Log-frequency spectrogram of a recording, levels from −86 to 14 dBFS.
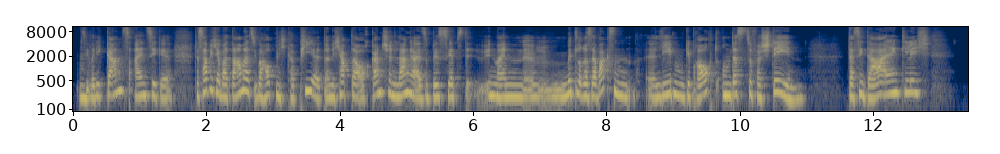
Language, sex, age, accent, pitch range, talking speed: German, female, 30-49, German, 195-240 Hz, 170 wpm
